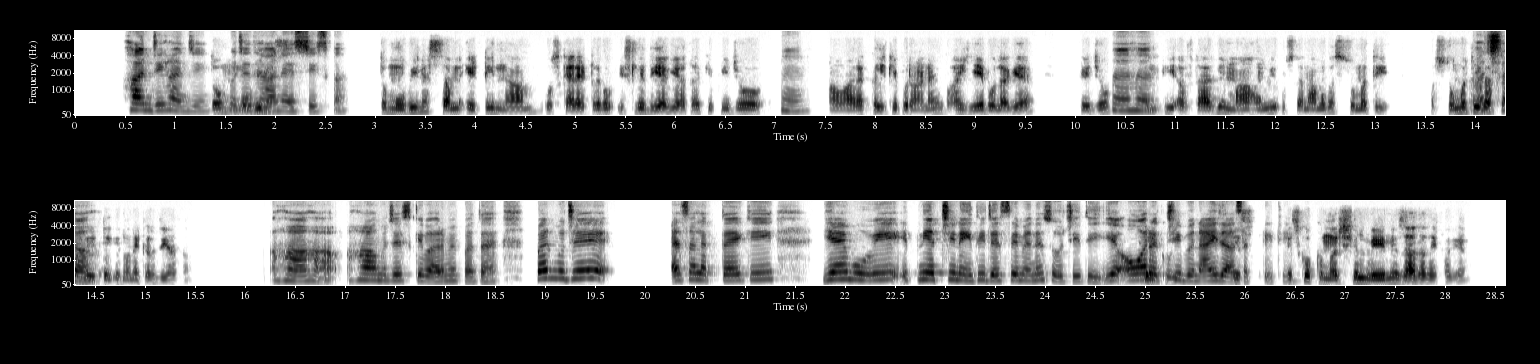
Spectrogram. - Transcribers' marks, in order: in English: "मूवी"; in English: "मूवी"; in English: "कैरेक्टर"; in English: "मूवी"; in English: "कमर्शियल वे"
- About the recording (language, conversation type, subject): Hindi, unstructured, क्या इतिहास में कुछ घटनाएँ जानबूझकर छिपाई जाती हैं?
